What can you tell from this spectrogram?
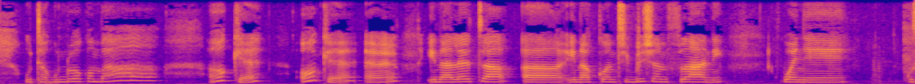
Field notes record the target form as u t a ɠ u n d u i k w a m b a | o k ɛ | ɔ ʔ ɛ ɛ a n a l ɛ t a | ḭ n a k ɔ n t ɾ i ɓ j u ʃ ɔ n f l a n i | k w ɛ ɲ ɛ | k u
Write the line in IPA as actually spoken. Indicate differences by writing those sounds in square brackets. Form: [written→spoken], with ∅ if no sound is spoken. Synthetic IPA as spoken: u t a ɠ u n d u [i→a] k w a m b a | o k ɛ | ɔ [ʔ→k] ɛ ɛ [a→i] n a l ɛ t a | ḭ n a k ɔ n t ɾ i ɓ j u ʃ ɔ n f l a n i | k w ɛ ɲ ɛ | k u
